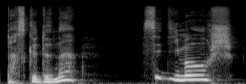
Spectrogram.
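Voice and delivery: high, agitated explanation, climbing at the end; frantic servant. Acted. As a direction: panicky valet voice.

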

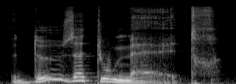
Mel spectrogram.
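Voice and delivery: very slow, deliberate delivery; unruffled announcement. Acted. Fogg lays down his hand, slow and unruffled. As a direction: set down each word at leisure.

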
